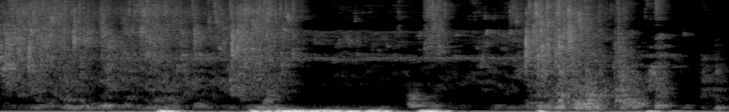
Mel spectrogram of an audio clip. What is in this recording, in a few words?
Water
